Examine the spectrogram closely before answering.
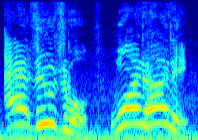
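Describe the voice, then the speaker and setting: A fed-up young athlete in a game drama, with a high, emphatic voice and slangy delivery. Faint noise sits behind him. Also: male voice, big pitch swings, slow pace, heavily acted, low-quality recording. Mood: angry, exasperated. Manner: emphatic, scolding, slangy, rhetorical questions. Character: exasperated young basketball star fed up with freeloading friend. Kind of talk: dramatic game cutscene acting.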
